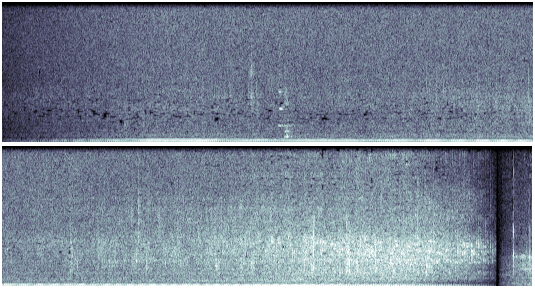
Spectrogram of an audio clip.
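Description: A dwarf car's engine running at a steady pitch as the car drives up and past, building over the first couple of seconds, swelling a little past the middle and fading near the end.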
